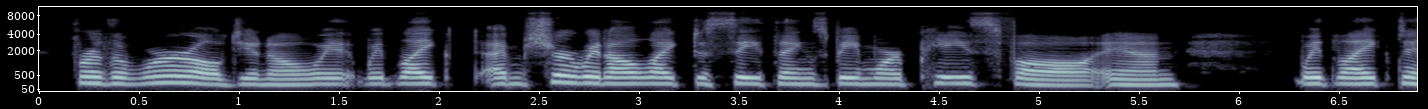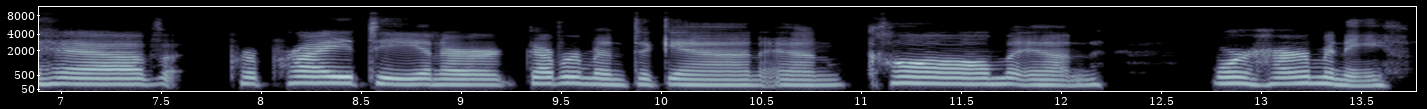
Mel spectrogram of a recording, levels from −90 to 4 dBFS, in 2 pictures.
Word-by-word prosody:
for 220 -1 +2
the 205 -1 -1
world, 210 -4 +3
you 185 - -1
know? 175 0 -1
We, 190 0 -2
we'd 200 0 -5
like 205 -1 +2 0.2
I'm 200 0 -2
sure 240 +5 +2
we'd 220 -1 +4
all 205 0 +4
like 205 -3 0
to 200 - -4
see 200 +3 0
things 190 -2 -4
be 200 +2 +2
more 190 -1 -2
peaceful, 180 -5 0
and 170 -1 -3 0.6
we'd 205 -1 +2
like 200 -2 +2
to 210 -2 +1
have 190 -1 +1 0.3
propriety 215 -2 +1
in 180 -1 -1
our 175 -1 +1
government 205 -4 -1
again, 165 -2 -2
and 165 +1 -5
calm 200 -3 +2
and 170 -2 -4 0.5
more 210 -1 +2
harmony. 190 -5 0
195 Hz, 150 wpm, -24 LUFS, 175-205 Hz, 0.6 s, we'd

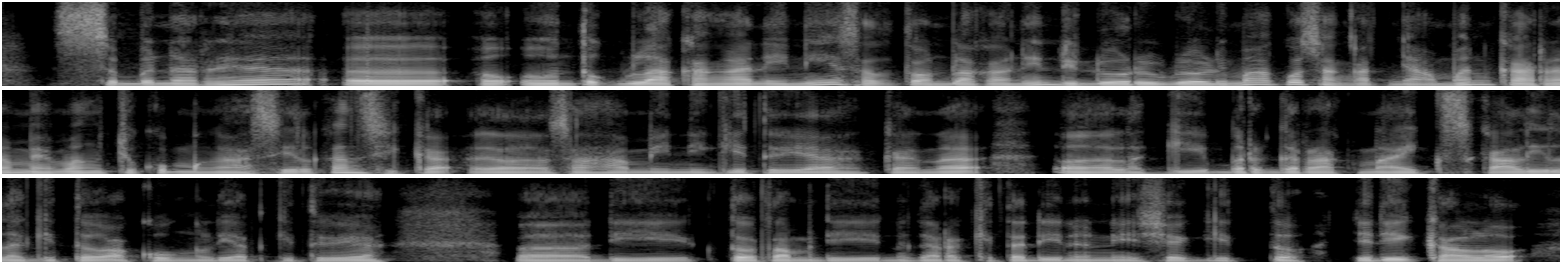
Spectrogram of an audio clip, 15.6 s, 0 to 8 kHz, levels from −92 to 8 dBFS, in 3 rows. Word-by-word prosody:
Sebenarnya, 140 +10 +1
eee, 125 -1 +6
e 125 - -1
untuk 135 -2 +2
belakangan 125 0 +3
ini, 140 +10 0
1 140 -9 -1
tahun 120 -2 +1
belakangan 115 +2 +1
ini 165 - +1
di - - -6
2025, 115 +4 +4
aku 190 - +1
sangat 115 -8 -2
nyaman 105 - -1
karena 145 -1 +3
memang 140 +2 0
cukup 115 0 -4
menghasilkan 115 - -1
sih 150 - -7
Kak. 105 -2 -1
Eee, 105 -2 0
saham 105 -1 -3
ini, 105 0 -5
gitu 105 -1 -3
ya. 105 +4 -1
Karena 110 +3 0 0.3
eee, 110 -2 +1
lagi 105 +1 -5
bergerak 110 0 -1
naik 110 -1 -1
sekali 120 +3 0
lah 110 - -1
gitu. 105 +1 -2
Aku 100 +2 -3
ngelihat 105 0 -3
gitu, 100 -1 -5
ya. - - +1 0.5
Eee, 105 -1 0
di 105 -1 -4 0.3
terutama 110 -3 +3
di 100 -1 -3
negara 105 0 -3
kita, 110 +1 -3
di 100 - 0
Indonesia, 100 +2 -3
gitu. 90 -2 -5 0.2
Jadi 120 +4 +3
kalau, 105 -1 +3
110 Hz, 190 wpm, -25 LUFS, 105-125 Hz, 0.5 s, eee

